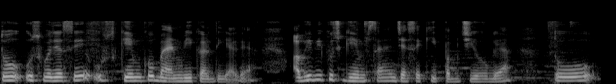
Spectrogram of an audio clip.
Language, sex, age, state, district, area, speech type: Hindi, male, 18-30, Uttar Pradesh, Prayagraj, rural, spontaneous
